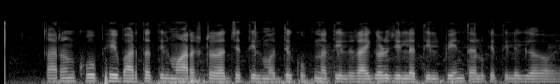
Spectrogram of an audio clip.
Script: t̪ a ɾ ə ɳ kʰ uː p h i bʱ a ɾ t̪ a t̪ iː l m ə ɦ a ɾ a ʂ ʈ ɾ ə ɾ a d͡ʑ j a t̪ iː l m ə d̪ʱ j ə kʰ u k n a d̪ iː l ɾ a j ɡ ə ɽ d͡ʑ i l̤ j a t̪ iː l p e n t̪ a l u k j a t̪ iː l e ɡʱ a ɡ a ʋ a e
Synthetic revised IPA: t̪ a ɾ ə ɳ kʰ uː p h e bʱ a ɾ t̪ a t̪ iː l m ə ɦ a ɾ a ʂ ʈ ɾ ə ɾ a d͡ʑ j a t̪ iː l m ə d̪ʱ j ə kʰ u k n a t̪ iː l ɾ a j ɡ ə ɽ d͡ʑ i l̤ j a t̪ iː l p e n t̪ a l u k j a t̪ iː l e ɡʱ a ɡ a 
